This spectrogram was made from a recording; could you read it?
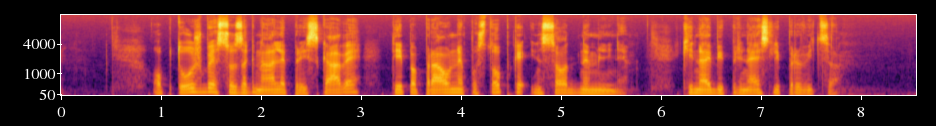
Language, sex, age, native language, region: Slovenian, male, 30-49, Slovenian, Central Slovenia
